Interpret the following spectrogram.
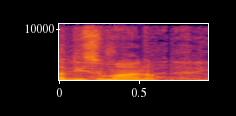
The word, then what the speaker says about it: Disuman: Nasce dalla parola disumano. In pratica scrissi questo nome napoletano su un muro, togliendo la O finale, quindi si legge disuman, disuman.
